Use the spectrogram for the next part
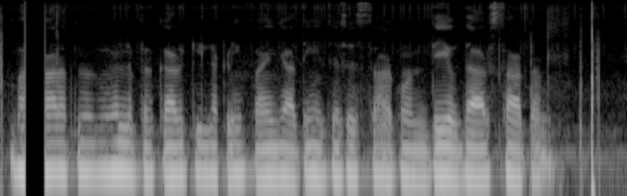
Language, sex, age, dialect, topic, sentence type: Hindi, male, 18-24, Awadhi Bundeli, agriculture, statement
